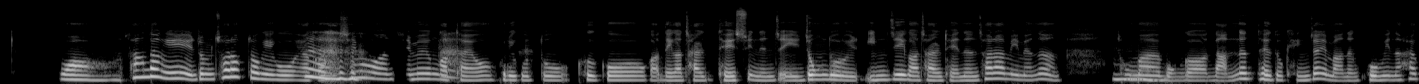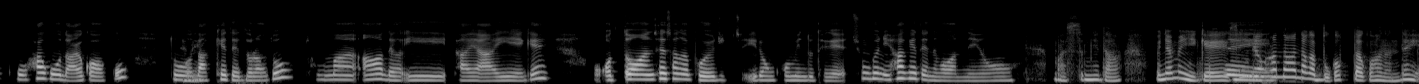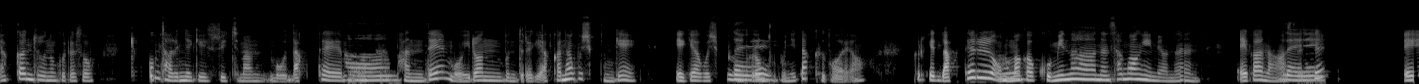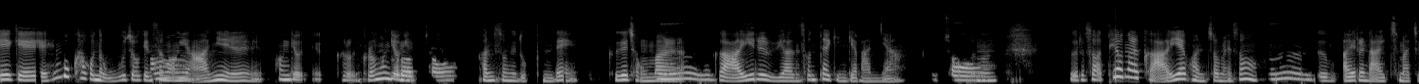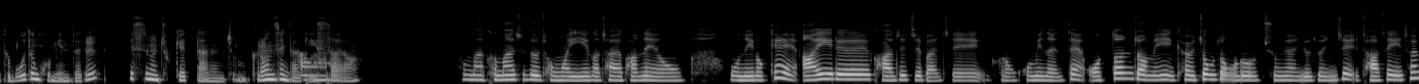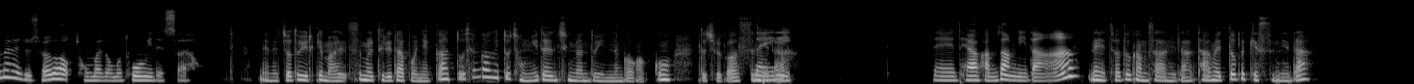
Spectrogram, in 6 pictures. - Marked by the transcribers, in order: other background noise; laugh; background speech; tapping
- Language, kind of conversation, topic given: Korean, podcast, 아이를 가질지 말지 고민할 때 어떤 요인이 가장 결정적이라고 생각하시나요?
